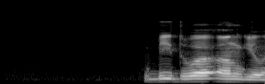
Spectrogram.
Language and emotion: Russian, neutral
